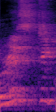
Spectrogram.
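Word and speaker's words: wrist: के पहले W आ रहा है तो ये साइलेंट हो जाएगा। राइट को भी हम वराइट नहीं पढ़ते, राइट ही पढ़ते हैं, एंड रिस्ट को भी हम वृष्ट नहीं पढ़ते, रिस्ट पढ़ते हैं।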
